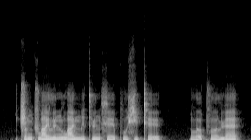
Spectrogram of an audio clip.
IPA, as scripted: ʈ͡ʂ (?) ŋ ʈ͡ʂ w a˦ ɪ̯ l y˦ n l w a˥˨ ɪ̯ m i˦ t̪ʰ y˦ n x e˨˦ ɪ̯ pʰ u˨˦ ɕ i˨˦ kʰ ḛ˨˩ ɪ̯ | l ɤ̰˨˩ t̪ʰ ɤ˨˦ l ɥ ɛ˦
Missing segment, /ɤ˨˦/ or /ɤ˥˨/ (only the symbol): ɤ˨˦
